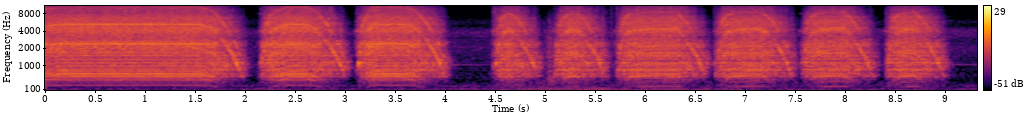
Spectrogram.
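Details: RC Sweet Tooth truck build: newly installed motor with replacement gear set (old gears didn't fit or work), motor wires swapped, bench test; repeated short bursts of high motor whine spinning up and down, clean with no crackle or gear grinding; normal gear mesh.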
